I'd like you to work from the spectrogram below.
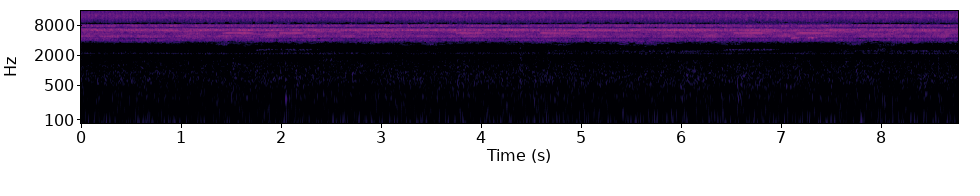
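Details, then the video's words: Dense nocturnal insect chorus in Costa Rican rainforest near Corcovado National Park on the Osa Peninsula at midnight; steady high-pitched buzzing and trilling layers, continuous and unbroken, with pulsing bands throughout. "Midnight Insect Chorus"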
